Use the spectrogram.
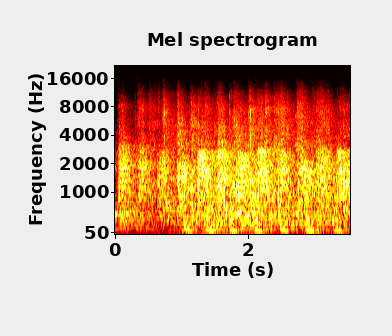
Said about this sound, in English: I would ask all members to welcome that and applaud it.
